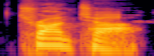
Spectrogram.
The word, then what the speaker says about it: Toronto: the right way you you didn't pronounce the second T now you said it the right way oh most people not from Toronto say Toronto Toronto you said Toronto which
